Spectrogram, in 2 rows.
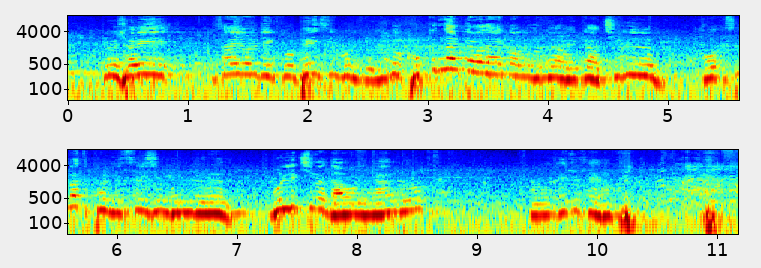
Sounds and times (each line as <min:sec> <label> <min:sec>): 0:09.4 Distortion from the speakers 0:11.1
